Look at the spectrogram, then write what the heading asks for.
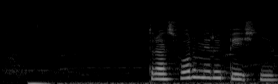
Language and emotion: Russian, neutral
